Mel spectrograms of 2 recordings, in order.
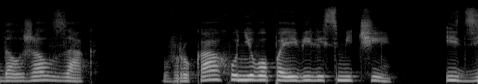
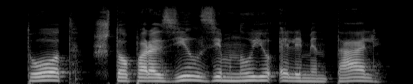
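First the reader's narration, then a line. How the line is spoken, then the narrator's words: Mocking smirk. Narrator (Russian): насмешливо ухмыльнулся Зак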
